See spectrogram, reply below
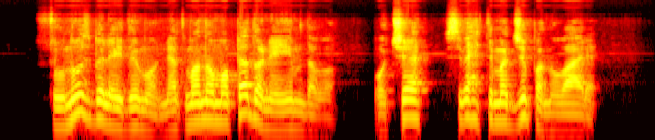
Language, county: Lithuanian, Šiauliai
